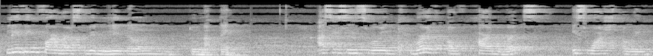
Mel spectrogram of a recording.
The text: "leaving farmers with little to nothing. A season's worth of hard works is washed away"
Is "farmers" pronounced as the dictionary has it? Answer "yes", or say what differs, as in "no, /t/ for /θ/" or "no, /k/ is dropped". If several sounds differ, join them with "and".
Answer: no, /s/ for /z/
